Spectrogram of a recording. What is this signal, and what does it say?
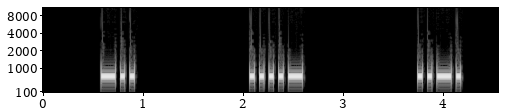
Morse code, heard as a keyed tone, about 25 wpm, spaced as for 7 wpm, 700 Hz. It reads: D4F
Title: USA Call Signs - 8x Character Spacing - 25wpm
